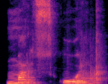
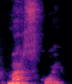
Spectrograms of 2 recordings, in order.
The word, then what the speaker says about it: морской: So, let's begin with, for example, морской. Номер один, первый пример. Номер один is морской. Морской is sea, but an adjective. Морской. Морской. Морской. Here I pronounce O as A, морской, but I write O.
